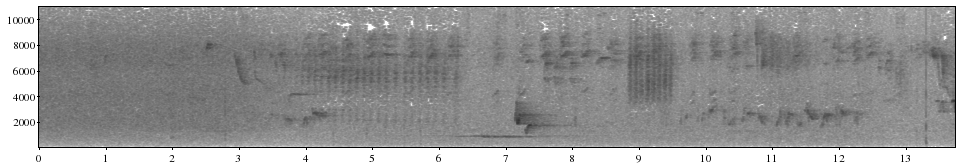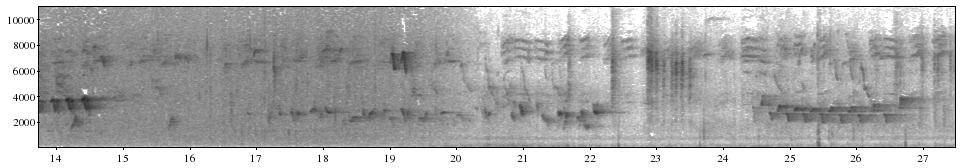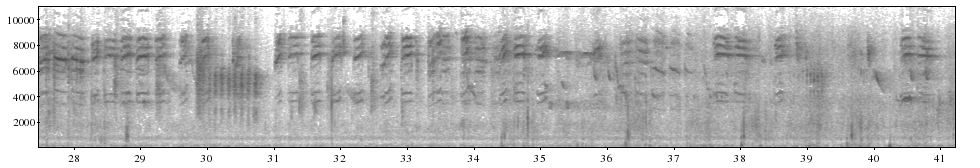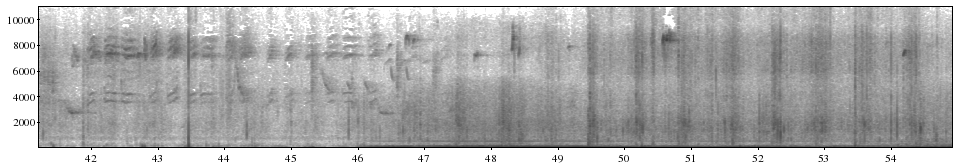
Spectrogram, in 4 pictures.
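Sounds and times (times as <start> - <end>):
steady hiss: 0.0 - 20.1
songbirds chipping and trilling: 2.6 - 54.9.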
